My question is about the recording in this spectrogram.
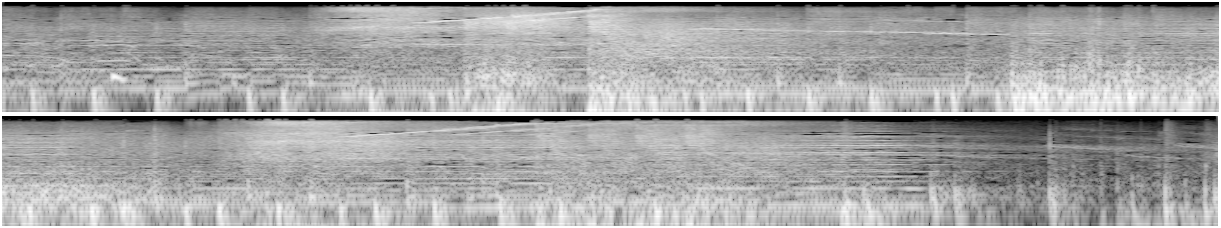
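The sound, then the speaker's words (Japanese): Fireworks burst repeatedly at a festival over a dense, continuous roar, with rising whistles shooting upward between the booming explosions and crackling pops filling the gaps, loud throughout with no voices. “そっか、花火か。”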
